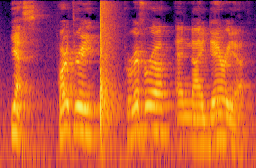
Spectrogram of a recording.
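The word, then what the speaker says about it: Cnidaria: part three periphera and nidaria nidaria you don't pronounce the C remember that it was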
